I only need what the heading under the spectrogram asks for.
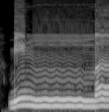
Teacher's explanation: Bunyi nun ke dalam mim bi gunnah dengan dengung. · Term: idgham bi gunnah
